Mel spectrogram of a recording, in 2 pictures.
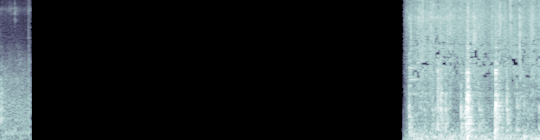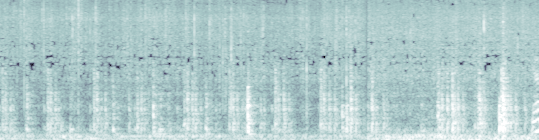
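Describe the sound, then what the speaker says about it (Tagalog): Garlic frying in hot oil in a pan, a close crackling sizzle with small pops and occasional stirring that starts abruptly after several seconds of silence and continues steadily. "Lagyan natin ng mantika. Lagyan natin itong bawang. Igasa lang natin itong bawang."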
